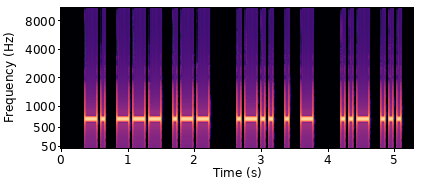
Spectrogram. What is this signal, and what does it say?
Morse code, heard as a keyed tone, about 20 wpm, 700 Hz. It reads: NOW LET US
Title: Sentences from Top 1200 Words 20wpm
